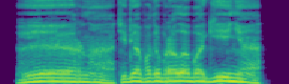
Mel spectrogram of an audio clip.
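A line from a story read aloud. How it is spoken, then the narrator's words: Grumbling. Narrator (Russian): проворчал тот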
